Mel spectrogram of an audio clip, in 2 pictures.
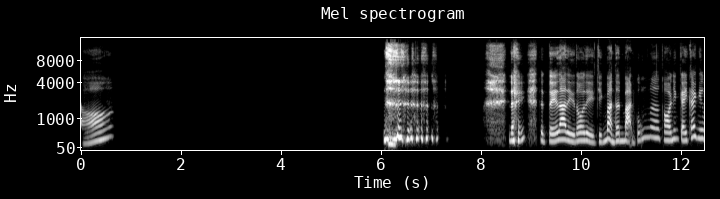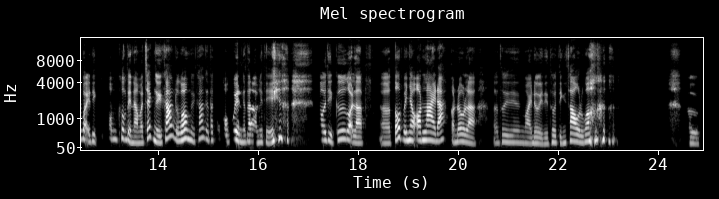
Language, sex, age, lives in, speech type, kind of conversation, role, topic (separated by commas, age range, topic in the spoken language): Vietnamese, female, 30-34, Vietnam, conversation, podcast, host, Like và follow ảnh hưởng đến cảm xúc của bạn như thế nào?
